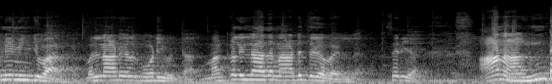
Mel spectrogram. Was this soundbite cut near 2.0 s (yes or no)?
no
